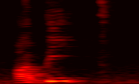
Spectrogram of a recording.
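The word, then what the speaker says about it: habitent: Both of these words is pronounced the same way, habite. They don't pronounce the ENT at the end of the third person plural.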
